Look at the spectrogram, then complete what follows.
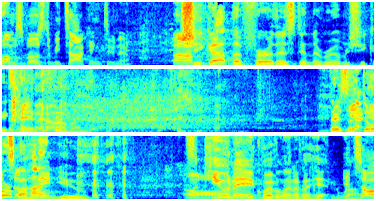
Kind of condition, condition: setting, busy venue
